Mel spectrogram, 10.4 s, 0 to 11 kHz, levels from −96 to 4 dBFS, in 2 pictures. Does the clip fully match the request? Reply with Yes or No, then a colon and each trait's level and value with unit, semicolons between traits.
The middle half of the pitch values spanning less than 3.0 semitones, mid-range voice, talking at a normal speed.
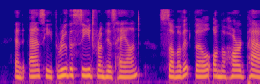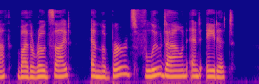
No: narrow, 2.4 semitones; high, 205 Hz; average, 170 wpm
